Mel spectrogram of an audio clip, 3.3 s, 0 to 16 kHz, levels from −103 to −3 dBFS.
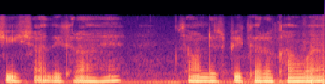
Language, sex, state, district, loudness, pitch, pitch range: Hindi, female, Goa, North and South Goa, -17 LUFS, 150 Hz, 145-155 Hz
